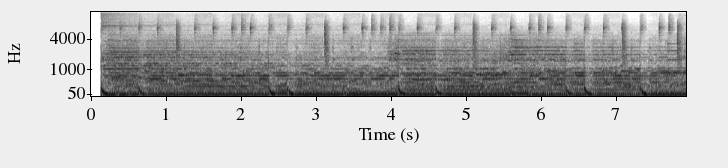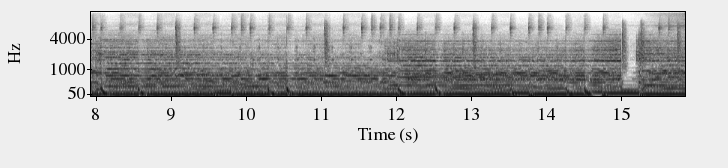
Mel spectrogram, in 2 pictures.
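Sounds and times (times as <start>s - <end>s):
ambient music: 0.2s - 15.8s.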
